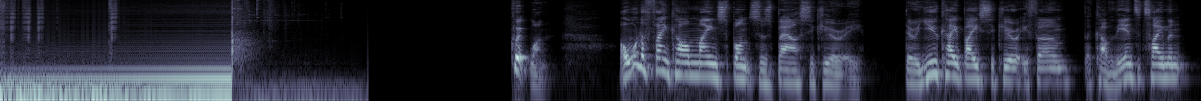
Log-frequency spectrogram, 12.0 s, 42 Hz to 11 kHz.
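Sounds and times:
low bass drone: 0:00.0 - 0:02.3.

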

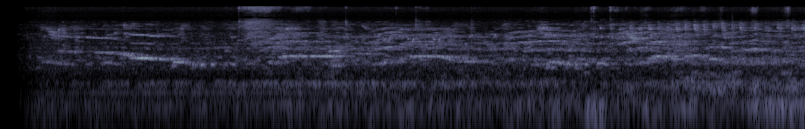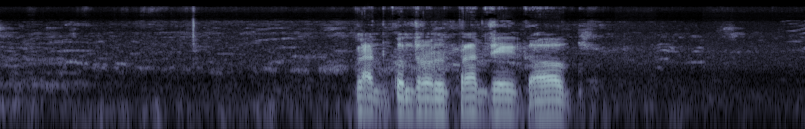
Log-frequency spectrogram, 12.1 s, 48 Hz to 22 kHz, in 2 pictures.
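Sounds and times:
birds chirping and whistling: 0:00.2 - 0:12.0
wind rumble on microphone: 0:05.6 - 0:09.8.

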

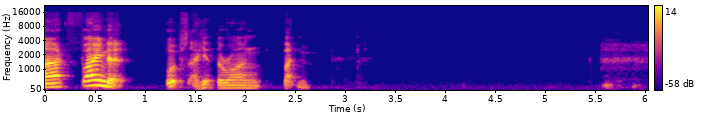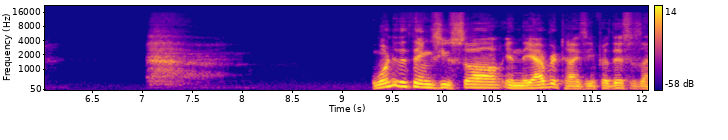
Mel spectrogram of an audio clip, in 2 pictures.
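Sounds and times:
man sighing: 0:05.5 - 0:06.2, 0:07.0 - 0:08.0.

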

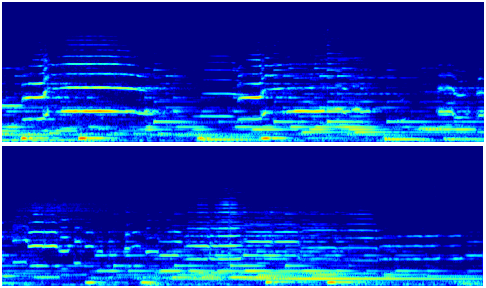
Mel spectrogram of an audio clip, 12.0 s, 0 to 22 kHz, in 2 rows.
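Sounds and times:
trumpet melody: 0:00.0 - 0:12.0
upright bass plucking: 0:02.4 - 0:11.0.

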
